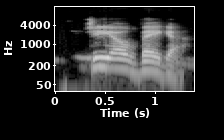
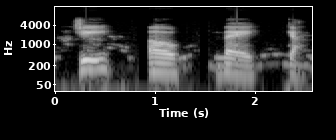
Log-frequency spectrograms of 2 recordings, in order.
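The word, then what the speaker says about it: Ggio Vega: Geo Vega. Now his last name is in reference, spelling and pronunciation wise, at least Las Vegas, if that helps you. So, G O Vega.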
